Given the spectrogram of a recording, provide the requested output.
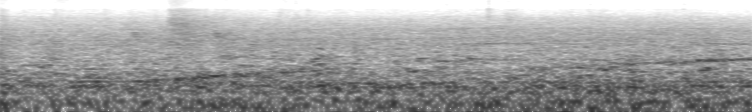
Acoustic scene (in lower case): subway station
